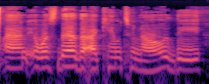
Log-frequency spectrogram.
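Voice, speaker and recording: A middle-aged woman from Indonesia gives a church testimony at an unhurried pace. She talks in short phrases broken by pauses, "uh" and "yeah", and laughs lightly now and then. Her voice sits at a middling pitch. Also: steady tone, poor audio. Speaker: guest speaker sharing her testimony. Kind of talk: church testimony with consecutive interpretation.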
